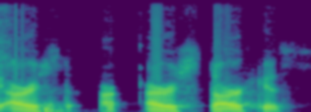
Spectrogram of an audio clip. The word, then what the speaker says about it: Aristarchus: think Aristarchus.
